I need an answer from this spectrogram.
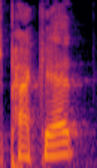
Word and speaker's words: Paquette: And it's Paquette. Do I pronounce that with the emphasis on the second syllable? I hope so.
